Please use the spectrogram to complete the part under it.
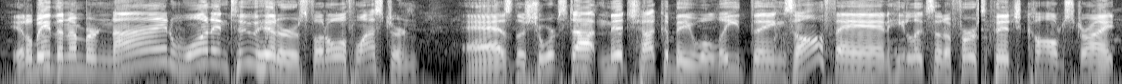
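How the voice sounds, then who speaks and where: Bright-voiced man calling baseball on radio. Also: fairly high pitch, lively intonation, normal speed. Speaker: radio play-by-play announcer. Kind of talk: live baseball radio commentary.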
